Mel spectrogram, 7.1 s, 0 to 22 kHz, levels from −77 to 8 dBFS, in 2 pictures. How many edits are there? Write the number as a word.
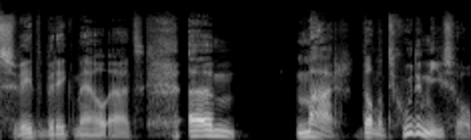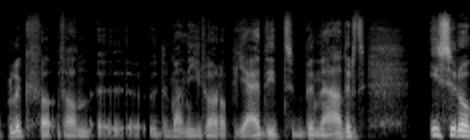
zero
